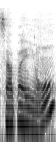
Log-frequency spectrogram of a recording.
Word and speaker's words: Sabayon: Habe ich richtig gesagt Sabayon? Genau. So spricht man das aus.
